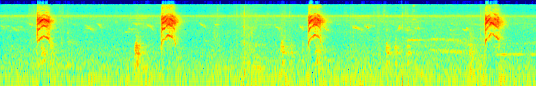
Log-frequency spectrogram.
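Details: Freshly obtained sogok ontong spiderhunter starting to sing; four loud, clipped, high-pitched arched notes roughly every two to two and a half seconds, plus a softer lower chip and faint background twittering.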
